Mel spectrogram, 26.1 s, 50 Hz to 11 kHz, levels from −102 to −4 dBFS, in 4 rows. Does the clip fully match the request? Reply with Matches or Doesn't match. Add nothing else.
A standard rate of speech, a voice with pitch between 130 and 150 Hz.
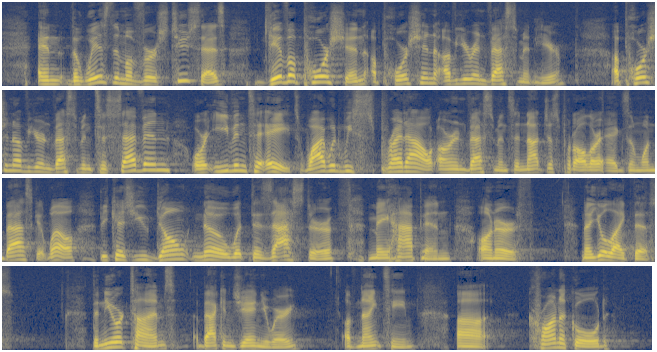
Matches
